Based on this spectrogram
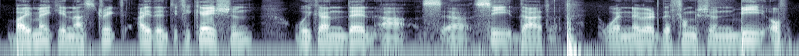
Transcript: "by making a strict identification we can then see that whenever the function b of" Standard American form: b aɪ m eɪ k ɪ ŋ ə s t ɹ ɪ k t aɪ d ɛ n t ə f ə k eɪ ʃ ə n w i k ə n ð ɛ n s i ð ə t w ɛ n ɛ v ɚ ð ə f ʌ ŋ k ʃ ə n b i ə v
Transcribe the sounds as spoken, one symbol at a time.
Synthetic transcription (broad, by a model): b aɪ m eɪ k ɪ ŋ ə s t ɹ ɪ k t aɪ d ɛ n t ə f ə k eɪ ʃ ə n w i k ə n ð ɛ n s i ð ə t w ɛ n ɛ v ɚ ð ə f ʌ ŋ k ʃ ə n b i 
